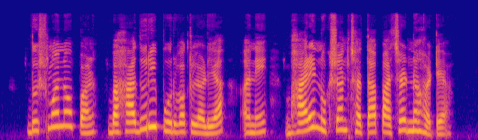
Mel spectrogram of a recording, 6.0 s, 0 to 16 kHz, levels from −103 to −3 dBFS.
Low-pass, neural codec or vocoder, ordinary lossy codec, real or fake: 10.8 kHz; vocoder, 24 kHz, 100 mel bands, Vocos; none; fake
